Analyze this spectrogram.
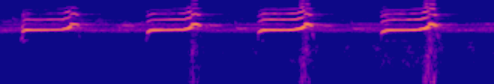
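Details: Eurasian curlew giving four clear, rising whistled calls, each swelling and sharply upturned at the end, spaced evenly about one second apart.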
